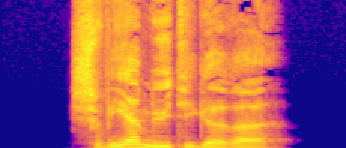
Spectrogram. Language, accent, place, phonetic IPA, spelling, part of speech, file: German, Germany, Berlin, [ˈʃveːɐ̯ˌmyːtɪɡəʁə], schwermütigere, adjective, De-schwermütigere.ogg
- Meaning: inflection of schwermütig: 1. strong/mixed nominative/accusative feminine singular comparative degree 2. strong nominative/accusative plural comparative degree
